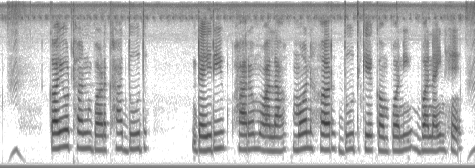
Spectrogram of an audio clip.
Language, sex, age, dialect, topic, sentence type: Chhattisgarhi, female, 31-35, Northern/Bhandar, agriculture, statement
